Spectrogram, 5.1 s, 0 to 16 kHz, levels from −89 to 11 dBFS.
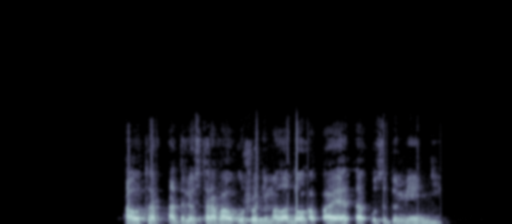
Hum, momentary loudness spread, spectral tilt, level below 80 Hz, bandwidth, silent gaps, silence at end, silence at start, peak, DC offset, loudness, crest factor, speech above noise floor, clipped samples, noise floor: none; 12 LU; -7.5 dB/octave; -54 dBFS; 7.4 kHz; none; 0.7 s; 1.25 s; -2 dBFS; under 0.1%; -15 LUFS; 14 dB; 75 dB; under 0.1%; -89 dBFS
